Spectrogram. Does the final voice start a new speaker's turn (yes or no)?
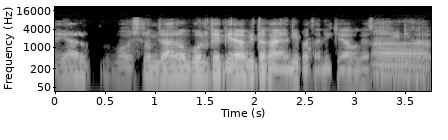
yes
